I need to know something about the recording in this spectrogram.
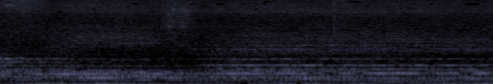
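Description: Slow choral music, voices holding sustained chords that change about half a second in.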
